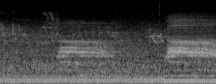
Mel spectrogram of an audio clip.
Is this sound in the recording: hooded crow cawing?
yes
